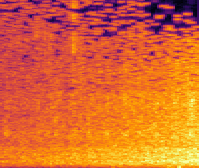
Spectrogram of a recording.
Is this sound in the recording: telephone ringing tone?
no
